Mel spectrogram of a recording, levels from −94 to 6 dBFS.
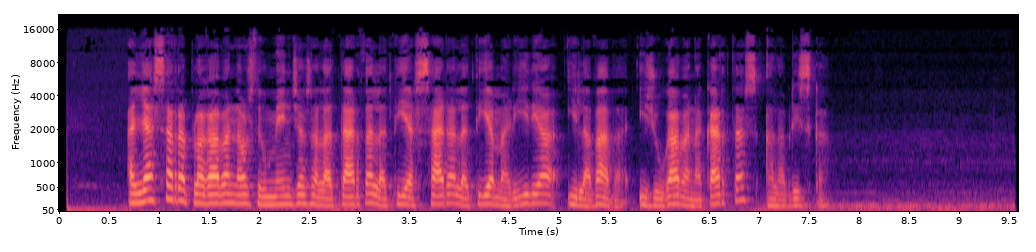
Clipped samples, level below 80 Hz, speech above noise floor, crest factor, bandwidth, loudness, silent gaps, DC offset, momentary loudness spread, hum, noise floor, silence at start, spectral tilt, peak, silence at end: under 0.1%; -46 dBFS; 20 dB; 20 dB; 16 kHz; -21 LUFS; none; under 0.1%; 23 LU; none; -42 dBFS; 0.1 s; -4 dB/octave; -2 dBFS; 0.05 s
